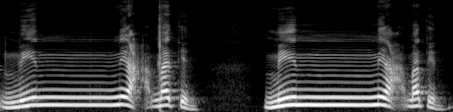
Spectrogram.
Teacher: Iya walaupun sama-sama Nun tetap dia dibaca idgam Bun biguna Berarti masuk langsung lebur ke huruf nun yang kedua dengan dengung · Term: idgham bigunnah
